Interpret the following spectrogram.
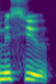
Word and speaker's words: monsieur: In monsieur, the final R is never pronounced.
